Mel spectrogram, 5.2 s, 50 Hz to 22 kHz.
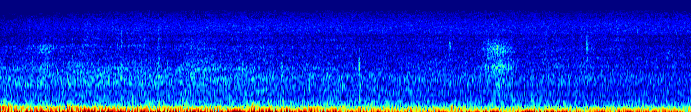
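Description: Ford Mustang GT's 5.0-litre V8 heard from inside the cabin while driving, a steady low rumble at light throttle that eases slightly.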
